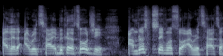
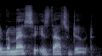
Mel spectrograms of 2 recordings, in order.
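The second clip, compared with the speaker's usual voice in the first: ordinary talk, nothing marked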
